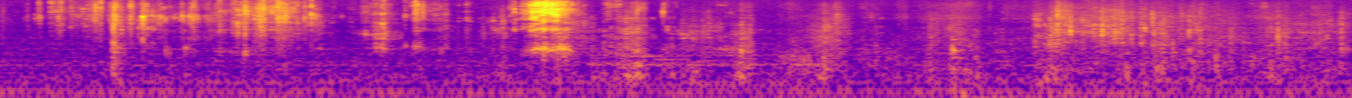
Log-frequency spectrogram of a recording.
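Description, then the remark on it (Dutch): Crisp crunching of chips being chewed, with irregular bursts of crackly bites and one especially loud crunch partway through, no talking. “Lijkt me enorm vervelend om naar de radio te luisteren terwijl iemand chips aan het eten is.”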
